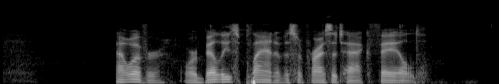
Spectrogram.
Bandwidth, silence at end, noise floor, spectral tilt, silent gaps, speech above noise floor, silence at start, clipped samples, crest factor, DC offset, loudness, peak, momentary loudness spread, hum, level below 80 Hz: 10.5 kHz; 0.75 s; -77 dBFS; -4.5 dB/octave; none; 50 dB; 1.15 s; under 0.1%; 22 dB; under 0.1%; -27 LUFS; -8 dBFS; 11 LU; none; -44 dBFS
